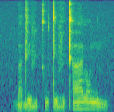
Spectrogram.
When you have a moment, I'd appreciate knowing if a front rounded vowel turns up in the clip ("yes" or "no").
no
